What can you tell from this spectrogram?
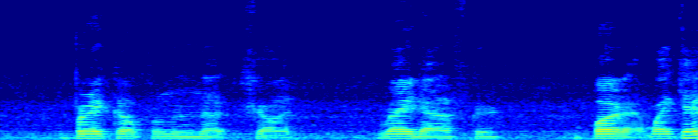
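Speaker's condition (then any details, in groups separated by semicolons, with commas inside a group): Cerebral palsy; speech affected by cerebral palsy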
